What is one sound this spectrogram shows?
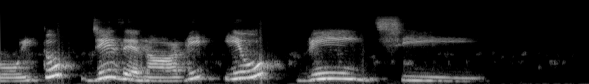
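A young woman speaks with animation close to a microphone, heard over an online call.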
